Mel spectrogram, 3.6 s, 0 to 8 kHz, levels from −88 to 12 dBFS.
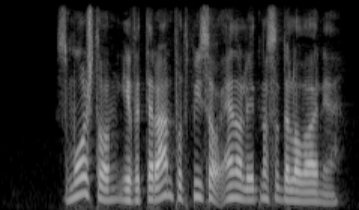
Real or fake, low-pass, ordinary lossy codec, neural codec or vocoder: real; 7.2 kHz; none; none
